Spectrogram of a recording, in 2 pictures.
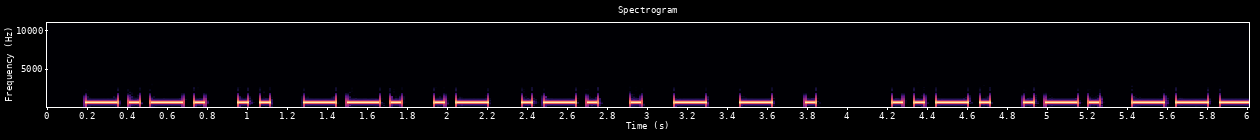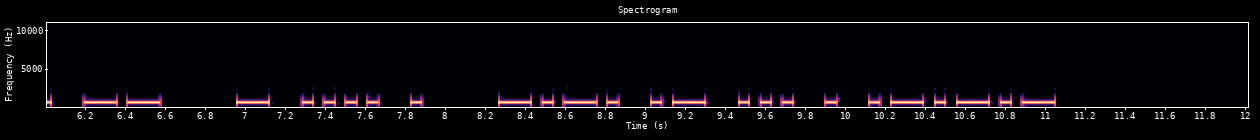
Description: Morse code, heard as a keyed tone, about 22 wpm, 700 Hz. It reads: CIGARETTE FROM THE CASE.
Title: Sentences from Top 1000 Words 22wpm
